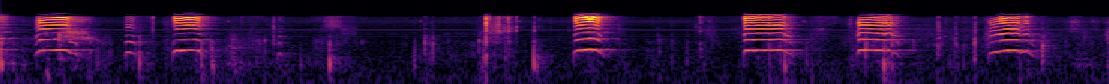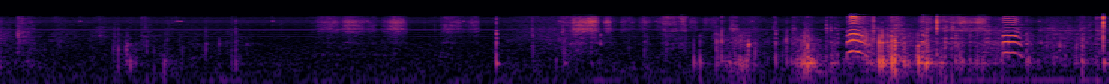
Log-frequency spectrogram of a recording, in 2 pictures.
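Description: A squeaky dog toy being squeezed, about seven short squeaks, each rising and falling in pitch, over the first seven seconds, then quieter scuffling as the terrier puppies play with it.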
